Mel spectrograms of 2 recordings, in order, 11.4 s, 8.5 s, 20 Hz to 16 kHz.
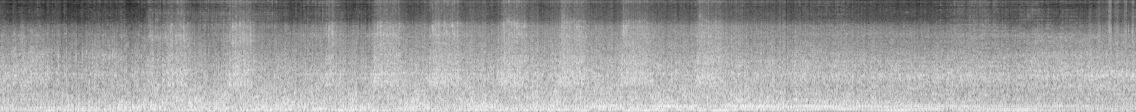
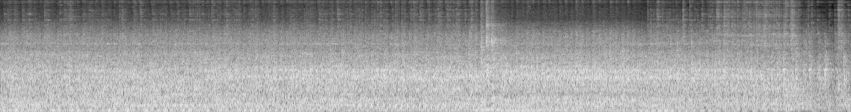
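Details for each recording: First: Swaraj 855 tractor diesel, in for a starting problem, running after start-up: steady, even clatter with a firm low thrum and no misses or knocks. The engine runs cleanly and sounds healthy. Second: Swaraj 855 tractor diesel with hard starting: rough, uneven idle with a loose chuffing beat and no steady rhythm. Oil pressure is fine, and blow-by appears only after warm-up, suggesting a tired engine with worn piston rings.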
